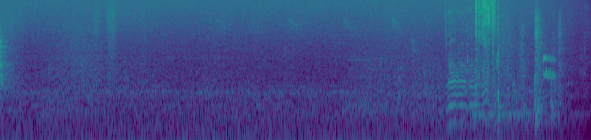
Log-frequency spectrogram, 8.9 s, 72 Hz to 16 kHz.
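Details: A German wasp (Vespula germanica) gives a low, steady, droning wing buzz, ending with brief tonal notes and clicks, in winter, 20 February, inside a bird observatory at the Séné Nature Reserve, Brittany.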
